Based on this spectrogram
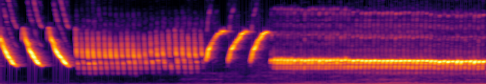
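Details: Canary's training song: three loud falling whistles, a fast pulsing rattle, three more swooping notes, then a long, even, high buzzy roll held steady.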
